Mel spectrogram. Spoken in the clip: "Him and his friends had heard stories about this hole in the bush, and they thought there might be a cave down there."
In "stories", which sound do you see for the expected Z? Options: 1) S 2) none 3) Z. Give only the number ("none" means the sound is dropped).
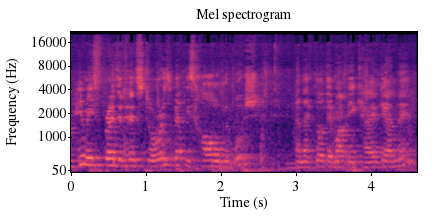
3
